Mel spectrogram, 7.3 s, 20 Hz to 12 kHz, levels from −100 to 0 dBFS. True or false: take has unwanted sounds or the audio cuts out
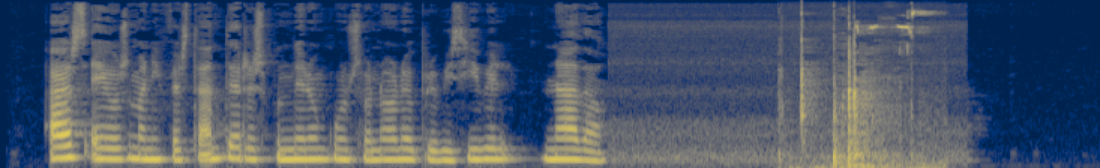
true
